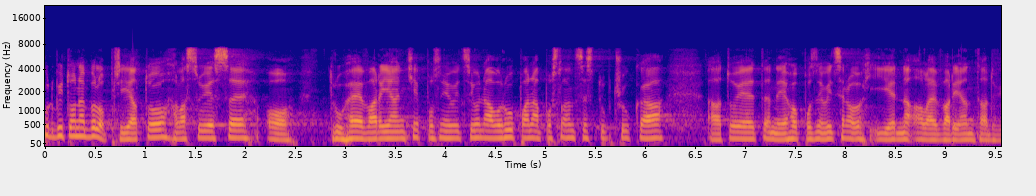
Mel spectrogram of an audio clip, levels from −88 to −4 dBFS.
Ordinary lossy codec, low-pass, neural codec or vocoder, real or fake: AAC, 64 kbps; 7.2 kHz; none; real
